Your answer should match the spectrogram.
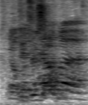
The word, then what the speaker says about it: Idris Elba: Idris Elba.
